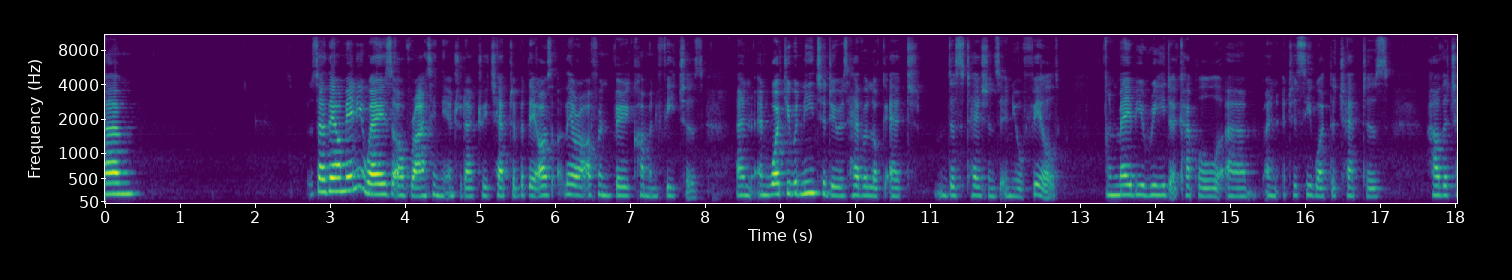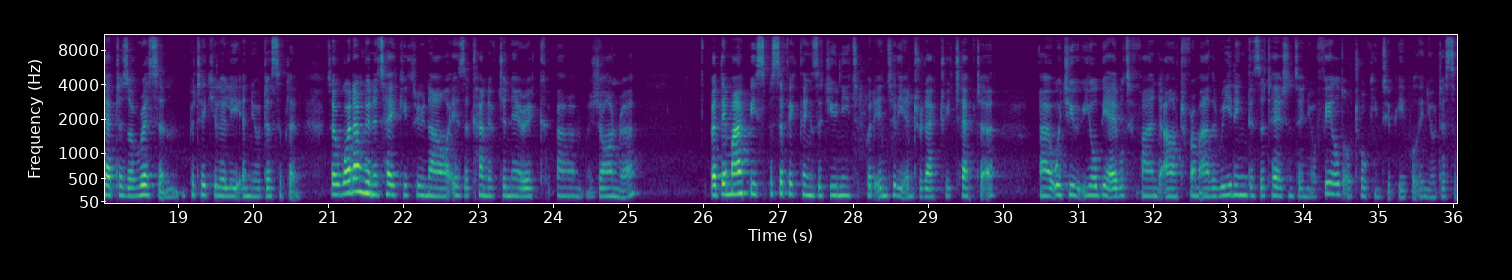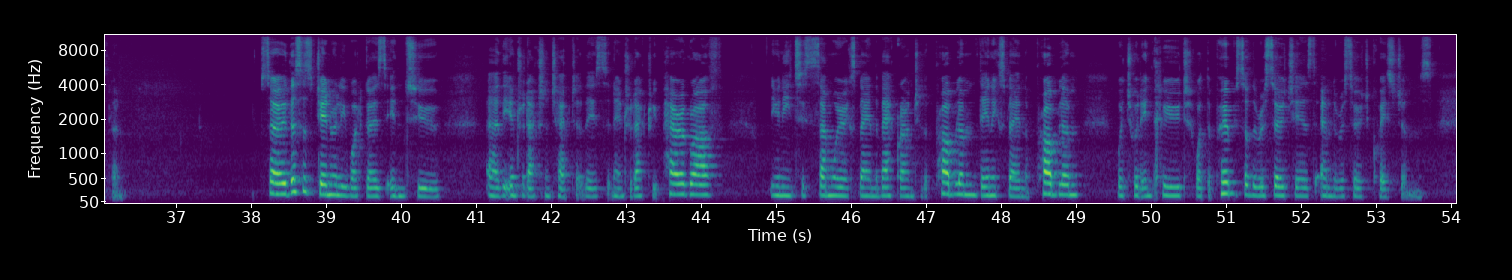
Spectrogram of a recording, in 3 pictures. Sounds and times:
Speech: 0.0 - 0.5, 2.7 - 12.8, 13.4 - 25.2, 26.0 - 29.9, 30.5 - 36.3, 38.2 - 40.6, 41.2 - 44.3, 44.9 - 53.8.

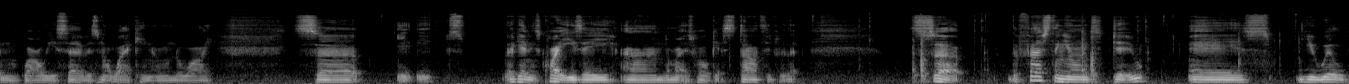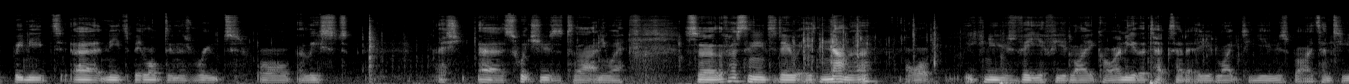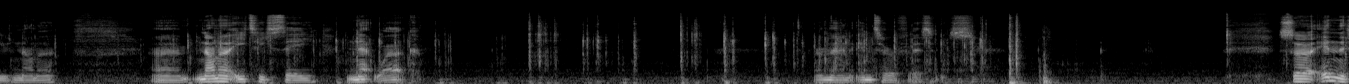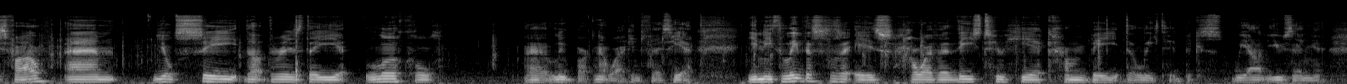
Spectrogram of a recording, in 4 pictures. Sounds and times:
Speech: 0.0 - 2.2, 3.0 - 8.0, 9.1 - 17.1, 17.8 - 19.8, 20.4 - 27.6, 28.5 - 31.3, 35.1 - 36.8, 39.8 - 45.0, 45.7 - 53.8.

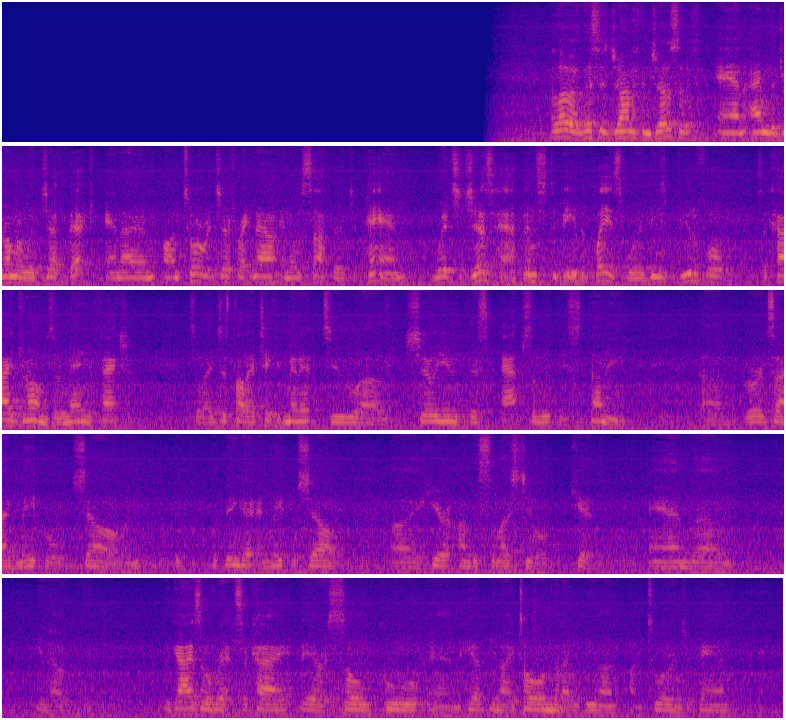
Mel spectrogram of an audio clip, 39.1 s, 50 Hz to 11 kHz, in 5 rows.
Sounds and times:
Speech: 5.5 - 22.0, 22.6 - 30.8, 31.6 - 32.2, 32.9 - 38.6.

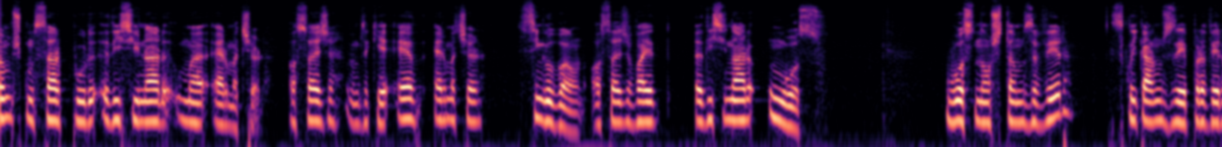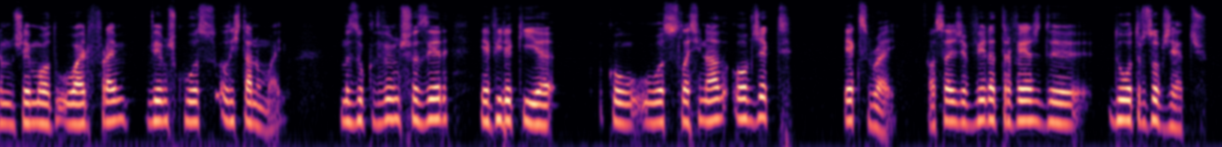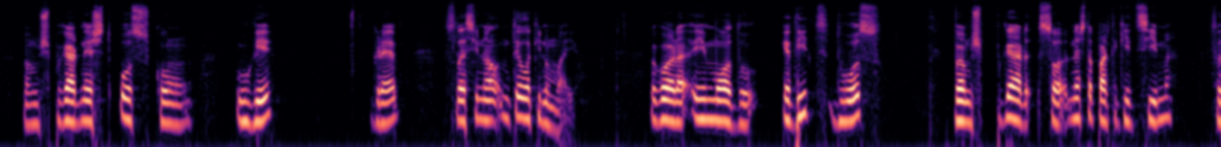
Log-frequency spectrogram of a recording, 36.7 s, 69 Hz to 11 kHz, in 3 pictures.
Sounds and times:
Speech: 0.0 - 8.3, 9.4 - 27.3, 28.0 - 30.3, 31.0 - 33.3, 34.0 - 36.6.

